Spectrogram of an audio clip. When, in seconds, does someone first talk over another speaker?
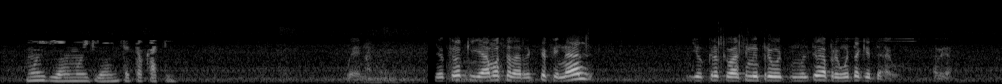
none

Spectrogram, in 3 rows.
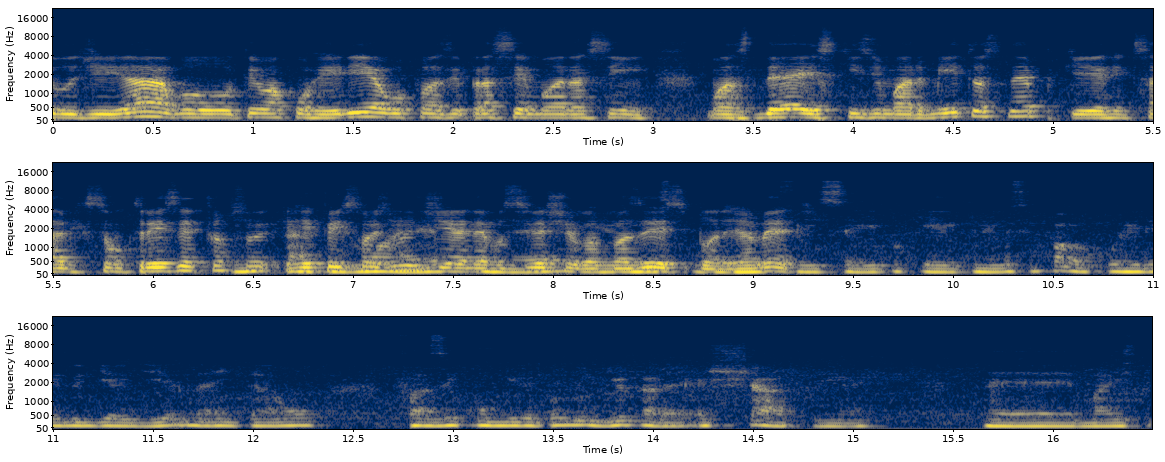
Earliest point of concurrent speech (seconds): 6 s

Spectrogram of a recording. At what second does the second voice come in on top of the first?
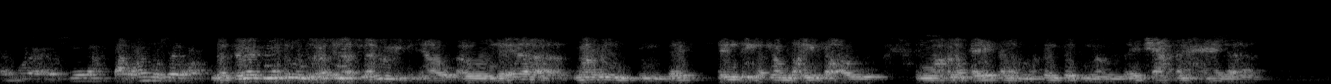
none

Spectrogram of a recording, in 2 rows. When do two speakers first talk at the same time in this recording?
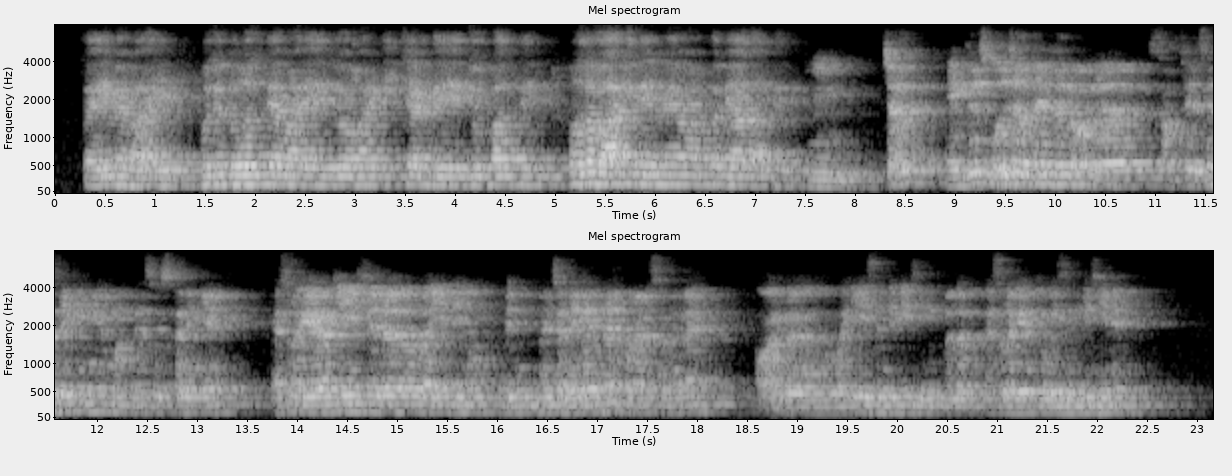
none

